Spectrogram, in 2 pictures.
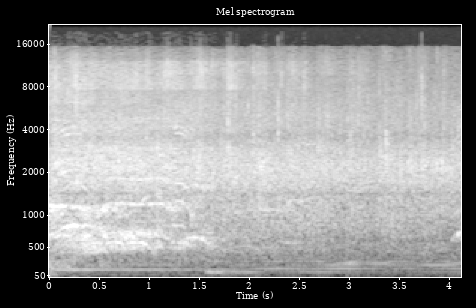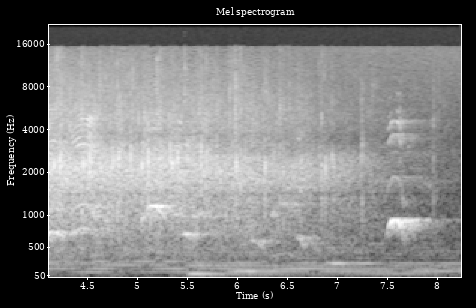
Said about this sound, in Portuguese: Dê um aplauso ao Senhor. glória a Deus e aplaude Ele aí.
